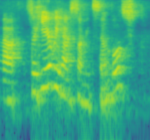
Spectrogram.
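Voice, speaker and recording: A woman's voice: on the high side, very animated, moderate pace, a bit bright, roomy sound, slight background noise, poor audio. A woman presenting research at an academic conference, explaining examples step by step with frequent fillers and restarts over a video call.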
